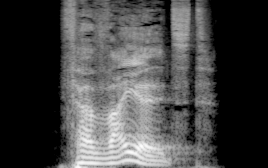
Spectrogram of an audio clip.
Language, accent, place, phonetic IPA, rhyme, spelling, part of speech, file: German, Germany, Berlin, [fɛɐ̯ˈvaɪ̯lst], -aɪ̯lst, verweilst, verb, De-verweilst.ogg
- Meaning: second-person singular present of verweilen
